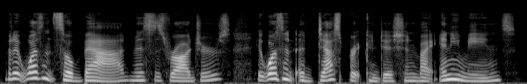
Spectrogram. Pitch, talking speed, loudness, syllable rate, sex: 185 Hz, 170 wpm, -20 LUFS, 4.5 syllables/s, female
